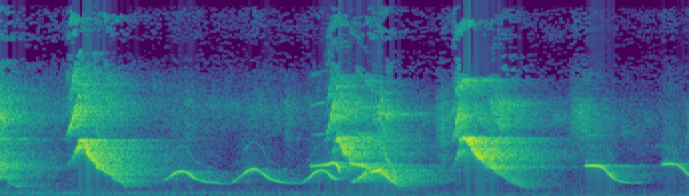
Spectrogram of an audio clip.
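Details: Tame hill myna known for copying many words alternates loud rasping downward screeches with clear looping whistles that rise and fall, repeated several times over about seven seconds.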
